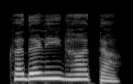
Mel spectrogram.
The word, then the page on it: ಕದಳೀಘಾತ: kadaḷīghāta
